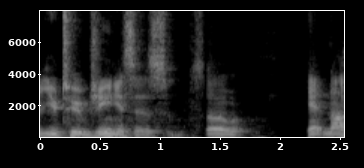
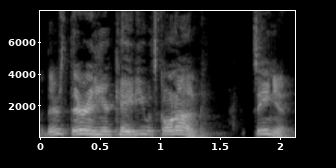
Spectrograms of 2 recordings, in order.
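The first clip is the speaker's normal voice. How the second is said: excited greeting; 11 semitones higher, 5 dB louder than usual. Real, not acted. Greeting regulars in chat.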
